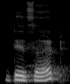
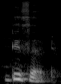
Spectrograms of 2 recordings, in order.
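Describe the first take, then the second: First: ডেজার্ট said DEH-zart, open e first; first-syllable "de". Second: ডেজার্ট said di-ZART, i in first syllable. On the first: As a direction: say ডেজার্ট with "de" as in den. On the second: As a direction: say ডেজার্ট with "di" as in dip. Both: Shown as a demonstration. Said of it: "এদের প্রনাউন্সিয়েশনটাও একটু differ করছে".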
